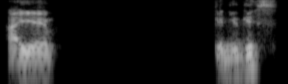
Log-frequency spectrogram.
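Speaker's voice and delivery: ordinary talk, nothing marked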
